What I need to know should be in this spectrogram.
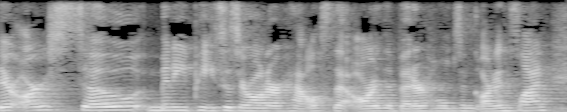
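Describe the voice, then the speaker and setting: A woman's voice at a fairly quick pace with ordinary pitch variation, faint music behind it, and audible room echo. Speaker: lifestyle vlogger. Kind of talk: casual vlog chat, sponsored product review. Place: kitchen.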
